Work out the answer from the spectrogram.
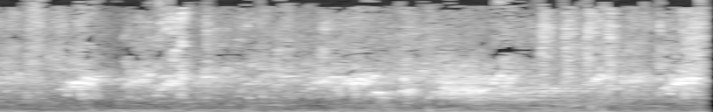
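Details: Budgerigars in a flock inside a walk-in aviary at a children's zoo in Yokohama, Japan, giving many overlapping high chirps and warbles, a continuous busy chatter with brief louder squeaks about every second.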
